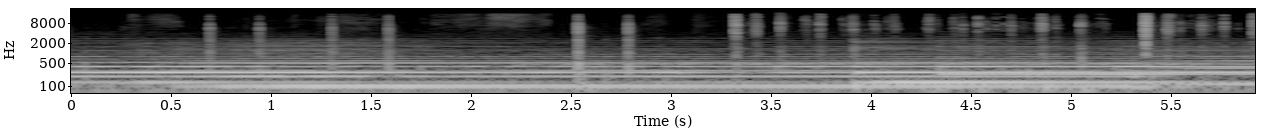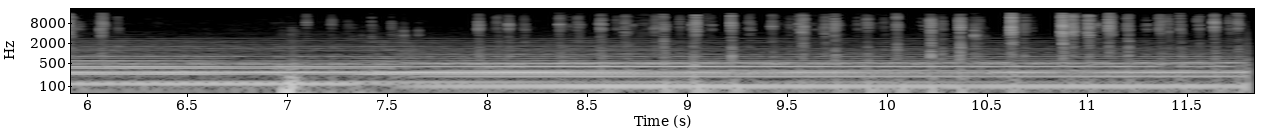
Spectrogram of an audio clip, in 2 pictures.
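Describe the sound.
Computer keyboard typing while a story is written: many quick, irregular clicks, fairly faint, running steadily over a constant low drone, with no talk.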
